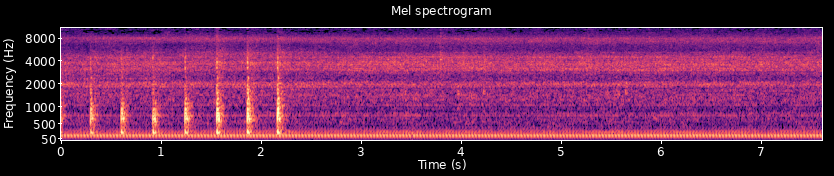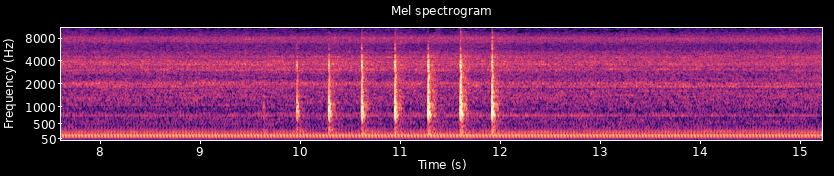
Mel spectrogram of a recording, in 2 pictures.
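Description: Hammer driving nails into wooden bracing boards on a stone chimney: two runs of about seven quick blows, about three a second, each run getting louder to its last blow, one at the start and one about ten seconds in. A steady low hum sits under it.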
